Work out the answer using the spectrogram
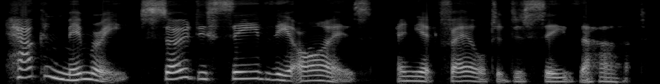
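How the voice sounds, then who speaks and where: A woman giving a reflective spiritual reading and teaching in an earnest, deliberate, gently exhorting way. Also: fairly low pitch, vocal fry. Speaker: reader and spiritual study teacher. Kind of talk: read-aloud spiritual text with reflective, informal commentary.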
